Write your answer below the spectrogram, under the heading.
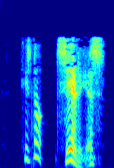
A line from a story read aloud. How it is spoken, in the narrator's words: he muttered to Percy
